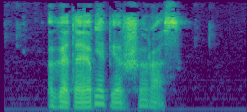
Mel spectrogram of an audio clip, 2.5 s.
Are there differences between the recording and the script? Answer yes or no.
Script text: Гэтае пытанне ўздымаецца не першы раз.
yes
